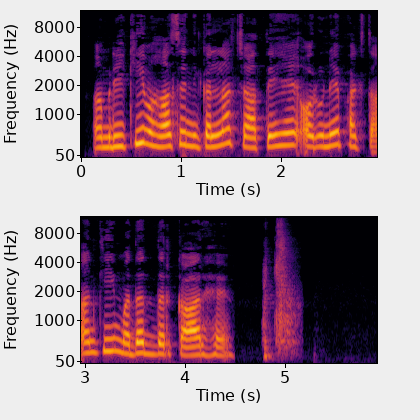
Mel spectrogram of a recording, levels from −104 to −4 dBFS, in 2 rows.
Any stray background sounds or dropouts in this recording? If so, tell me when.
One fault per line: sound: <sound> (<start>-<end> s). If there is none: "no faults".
sound: sneeze (4.8-5.2 s)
